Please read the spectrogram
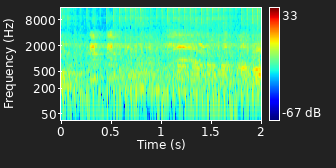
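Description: Bajaj Platina motorcycle's single-cylinder four-stroke engine running steadily with an even low chug.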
